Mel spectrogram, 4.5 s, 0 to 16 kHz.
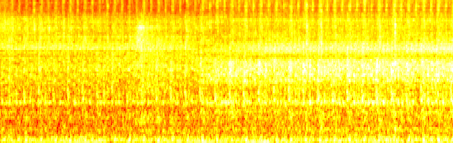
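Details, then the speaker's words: Stock Modenas Z15GT motorcycle at idle: a light, fairly even tick at roughly two per second that persists with the clutch pulled and seems to come from the cylinder head/top end. Source not confirmed. "Ada bunyi macam tok tok tok tok tok tok tok tok tok tok. Ni motor standard guys. Ha motor standard. Kalau tarik clutch pun sama. Dia still akan berbunyi."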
